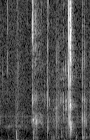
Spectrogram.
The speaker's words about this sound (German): Was isst du da? Das ist ein Zimtmandel.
